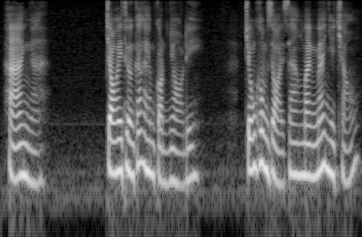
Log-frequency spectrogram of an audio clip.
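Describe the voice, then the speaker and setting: A woman's voice: fairly low pitch, moderate pace, a little mellow, dry recording, natural voice. A woman voicing a middle-aged uncle who grovels and wheedles for help, in an audiobook. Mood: pleading. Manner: imploring, wheedling. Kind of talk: audiobook character voice.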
